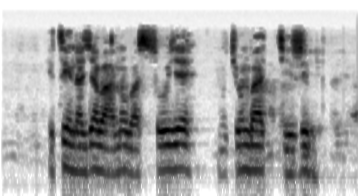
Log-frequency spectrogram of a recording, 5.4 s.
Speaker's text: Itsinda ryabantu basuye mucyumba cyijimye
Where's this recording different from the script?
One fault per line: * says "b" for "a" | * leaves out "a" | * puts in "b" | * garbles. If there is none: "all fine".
all fine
